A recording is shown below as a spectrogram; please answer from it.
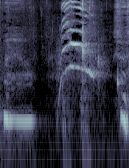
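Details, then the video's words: Kitten during its first bath, indoors in a bathroom: a steady low hum-like tone, then a loud arched meow that rises and falls, with the start of another cry at the end. "First bath for kitten Johnny and its loud meow"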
